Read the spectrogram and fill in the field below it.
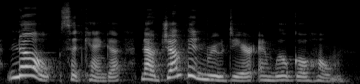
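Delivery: put-on firm no then call to child; Kanga voice.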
